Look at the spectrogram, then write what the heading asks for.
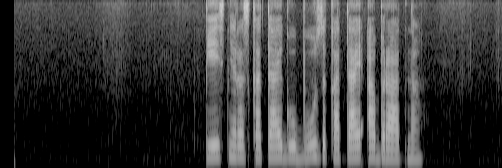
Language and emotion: Russian, positive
